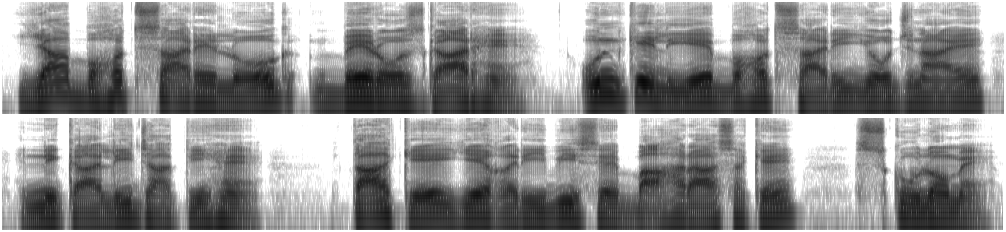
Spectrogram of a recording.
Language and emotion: Urdu, neutral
